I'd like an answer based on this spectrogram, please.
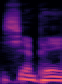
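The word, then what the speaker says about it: Champagnie: But Julian Champagne is 24? Yeah, he's 24. So how do you say his last name? I think it's Champagne. Champagne, yes. Thank you.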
